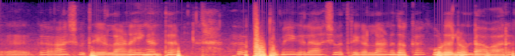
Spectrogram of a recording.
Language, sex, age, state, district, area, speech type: Malayalam, female, 18-30, Kerala, Thrissur, urban, spontaneous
